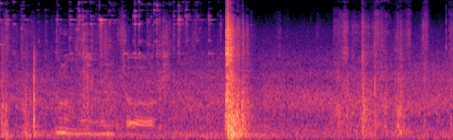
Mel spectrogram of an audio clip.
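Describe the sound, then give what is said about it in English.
Keys jingle, with a single sharp clunk midway as the car is locked. Faint voices and outdoor background noise sit underneath. “He's locking up the car now.”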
